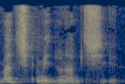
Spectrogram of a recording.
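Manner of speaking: ordinary talk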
